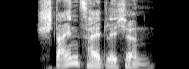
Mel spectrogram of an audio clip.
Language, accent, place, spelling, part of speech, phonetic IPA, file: German, Germany, Berlin, steinzeitlichen, adjective, [ˈʃtaɪ̯nt͡saɪ̯tlɪçn̩], De-steinzeitlichen.ogg
- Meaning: inflection of steinzeitlich: 1. strong genitive masculine/neuter singular 2. weak/mixed genitive/dative all-gender singular 3. strong/weak/mixed accusative masculine singular 4. strong dative plural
